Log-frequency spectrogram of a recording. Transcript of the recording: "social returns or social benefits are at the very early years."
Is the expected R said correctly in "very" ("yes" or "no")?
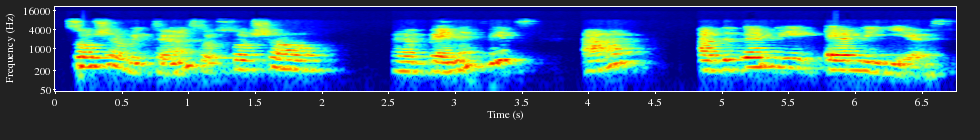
no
